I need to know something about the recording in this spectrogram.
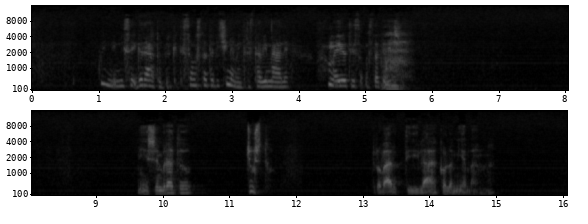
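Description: A man speaks softly and emotionally, close by.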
